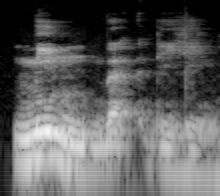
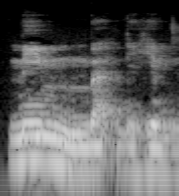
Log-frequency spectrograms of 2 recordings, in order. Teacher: mati atau tanwin itu dirubah menjadi huruf mim. Ya, contohnya mim ba'dihim, asalnya min ba'dihim.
